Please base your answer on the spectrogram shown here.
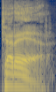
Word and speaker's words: Tarrare: to tell you about ter ter ter it's a French word I'm I'm trying to pronounce it authentically ter ter so ter I'm guessing it has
